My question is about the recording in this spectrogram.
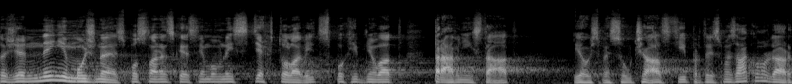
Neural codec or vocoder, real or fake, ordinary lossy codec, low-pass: vocoder, 48 kHz, 128 mel bands, Vocos; fake; MP3, 96 kbps; 14.4 kHz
